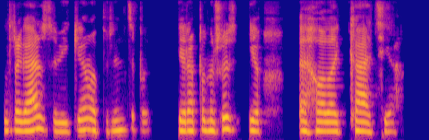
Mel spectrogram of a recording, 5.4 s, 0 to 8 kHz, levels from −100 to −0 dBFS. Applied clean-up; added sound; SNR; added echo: none; none; none; none.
